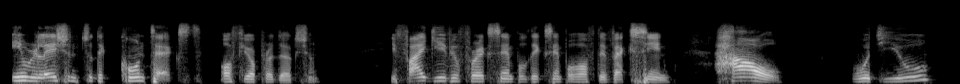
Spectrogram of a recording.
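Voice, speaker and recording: The speaker talks at a fairly slow pace with a Portuguese accent. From Brazil. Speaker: university lecturer. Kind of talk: lecture. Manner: halting.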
